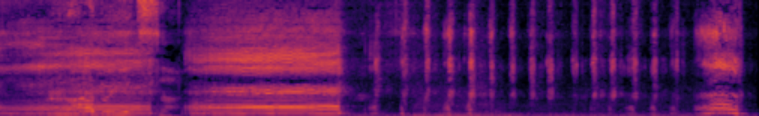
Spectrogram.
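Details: Male fox squeaking with happiness: a wavering squeak, then a long steady whine, followed by a run of sharp clicking taps and a final short rising-falling squeak.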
